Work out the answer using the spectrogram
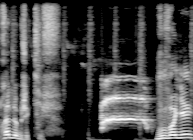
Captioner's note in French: Cri de femme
